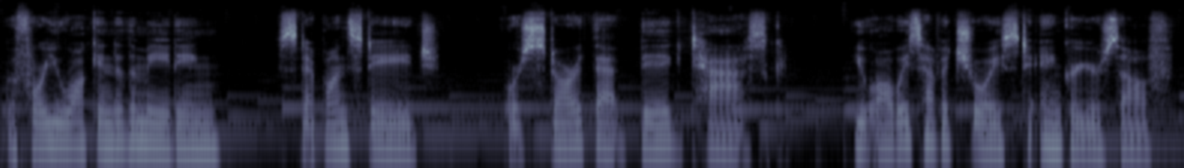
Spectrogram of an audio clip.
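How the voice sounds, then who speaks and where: A meditation instructor guiding a scripted practice in a calm, soothing, gentle way, leaving long pauses. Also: mid-range voice, faint music behind.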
